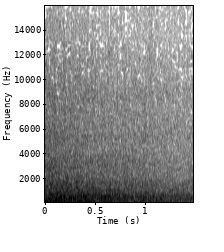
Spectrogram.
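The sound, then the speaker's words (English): A soft, steady hiss of ocean waves washing onto the shore of a sandy beach, low and even, with no voices and no distinct individual crashes in the brief stretch. “Enjoy the sounds that the waves make as they wash into the shoreline.”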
